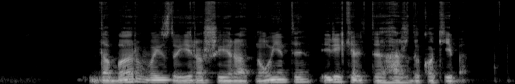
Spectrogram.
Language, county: Lithuanian, Tauragė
